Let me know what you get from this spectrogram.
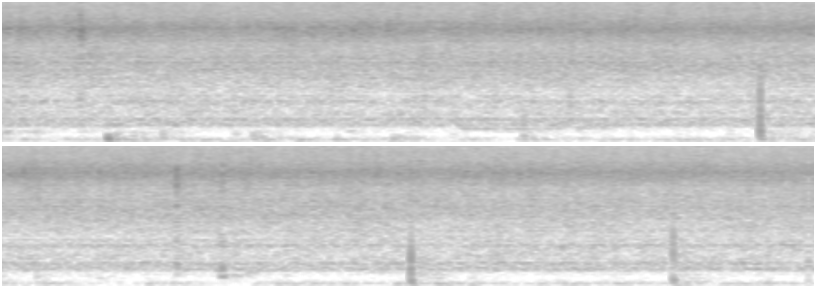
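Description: Shredded cabbage, carrots and capsicum stir-frying with freshly added sauces in a large aluminium pot, sizzling steadily with a few faint ticks and pops.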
